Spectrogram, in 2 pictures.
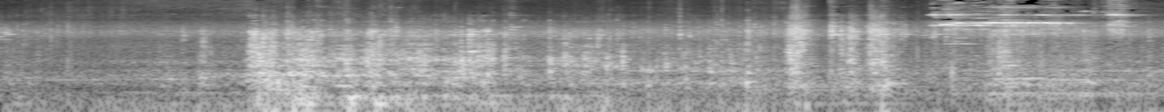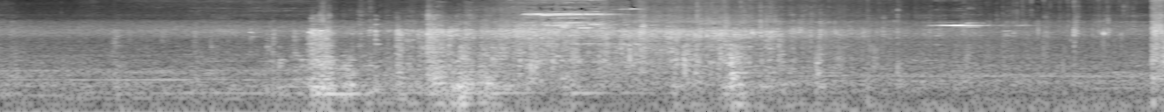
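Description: Tracked JCB excavator's diesel engine running while its steel bucket digs into and scrapes a rocky slope, with rock and rubble clattering down in several loud bursts. Two brief high metallic squeals come through, about halfway and again near the end.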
